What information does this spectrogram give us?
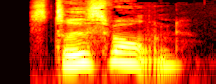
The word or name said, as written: STRIDSVOGN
